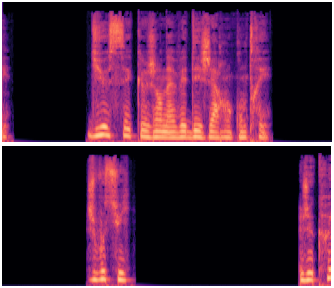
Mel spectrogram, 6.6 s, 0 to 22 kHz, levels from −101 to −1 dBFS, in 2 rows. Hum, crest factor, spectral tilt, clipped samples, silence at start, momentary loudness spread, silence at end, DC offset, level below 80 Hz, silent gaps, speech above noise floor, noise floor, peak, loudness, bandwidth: none; 18 dB; -4 dB/octave; under 0.1%; 0 s; 14 LU; 0 s; under 0.1%; -48 dBFS; none; over 72 dB; under -90 dBFS; -4 dBFS; -18 LUFS; 16.5 kHz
